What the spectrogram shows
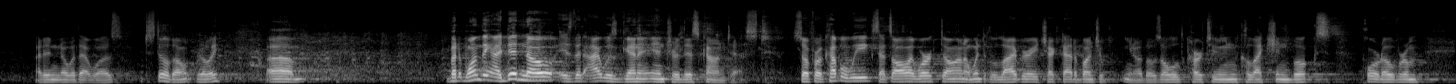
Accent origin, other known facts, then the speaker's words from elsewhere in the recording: Texas, United States; I told you I grew up in Texas.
